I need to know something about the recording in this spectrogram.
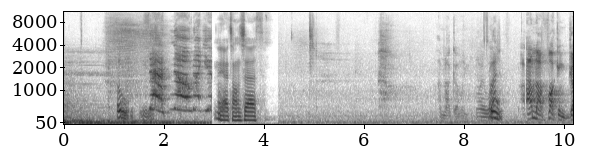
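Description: A young man talks casually and close into a microphone.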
